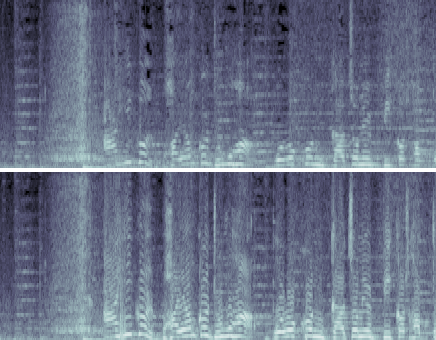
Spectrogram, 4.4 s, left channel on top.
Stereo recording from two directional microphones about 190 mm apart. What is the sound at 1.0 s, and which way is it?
A woman's voice, 45° right (ahead or behind).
